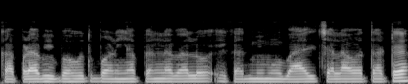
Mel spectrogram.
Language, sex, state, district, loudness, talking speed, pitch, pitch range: Bhojpuri, male, Bihar, Muzaffarpur, -17 LUFS, 175 wpm, 130 Hz, 130-135 Hz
